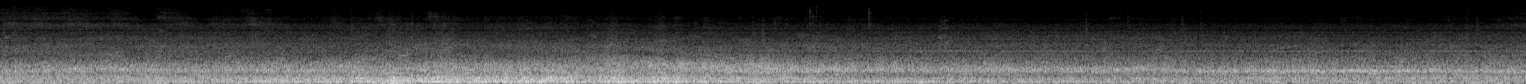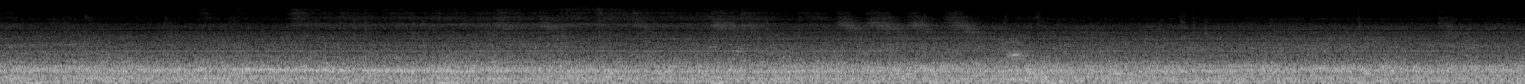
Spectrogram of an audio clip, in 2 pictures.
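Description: Interior running noise of a C651 metro train in motion: a steady rumble with a constant whine above it. The rumble swells louder from about four to seven seconds in.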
